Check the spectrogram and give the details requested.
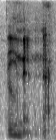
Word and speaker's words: Runin: It's almost like runnin', but it's Runin.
